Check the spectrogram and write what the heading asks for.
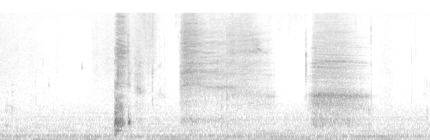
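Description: A woman crying: one sharp sobbing gasp, then two long, shaky breaths out.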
